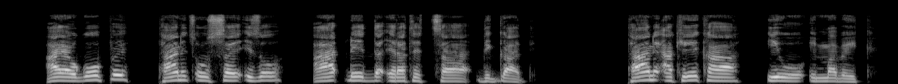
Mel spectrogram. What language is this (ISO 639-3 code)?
dwr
